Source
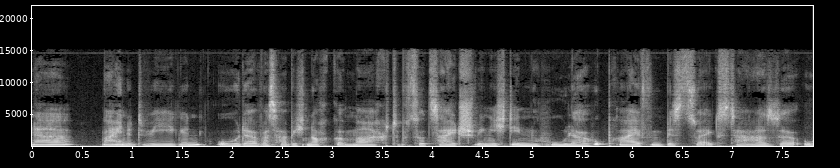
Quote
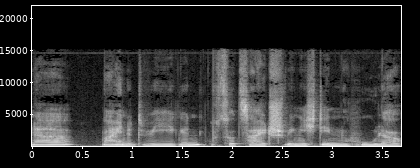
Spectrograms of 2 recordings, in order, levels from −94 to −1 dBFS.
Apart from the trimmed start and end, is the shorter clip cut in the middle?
yes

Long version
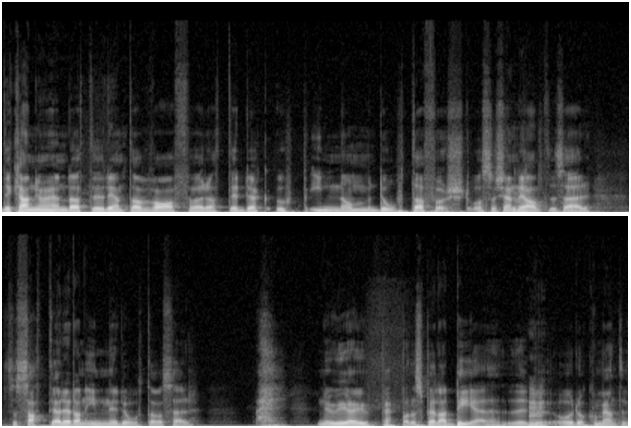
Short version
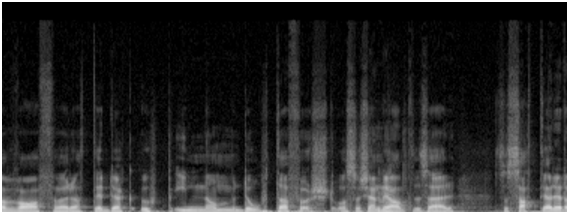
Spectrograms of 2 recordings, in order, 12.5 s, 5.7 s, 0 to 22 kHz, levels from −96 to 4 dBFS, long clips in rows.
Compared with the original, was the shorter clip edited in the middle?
no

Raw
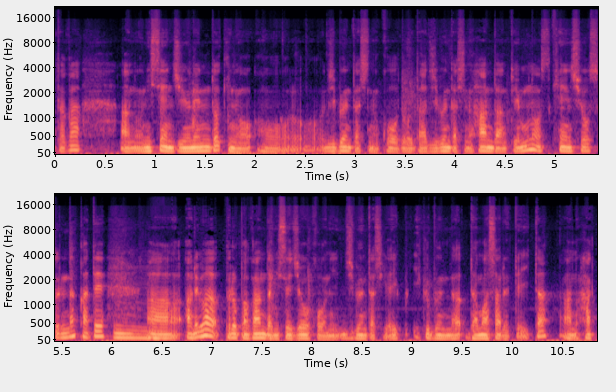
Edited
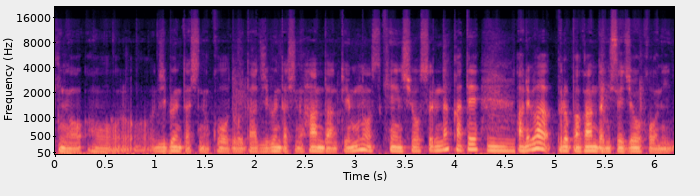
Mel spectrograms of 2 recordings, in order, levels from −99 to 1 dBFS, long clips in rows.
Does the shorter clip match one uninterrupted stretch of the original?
no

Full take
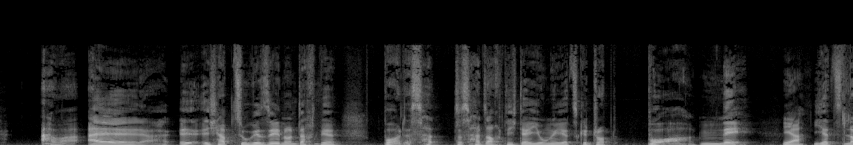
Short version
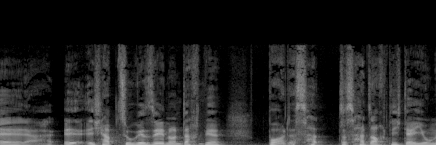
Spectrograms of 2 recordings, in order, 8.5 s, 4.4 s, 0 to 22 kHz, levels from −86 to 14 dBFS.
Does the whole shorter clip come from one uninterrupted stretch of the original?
yes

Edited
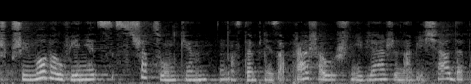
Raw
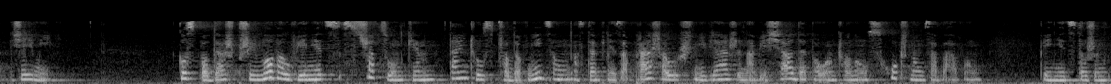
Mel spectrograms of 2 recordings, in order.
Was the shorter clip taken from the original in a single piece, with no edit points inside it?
no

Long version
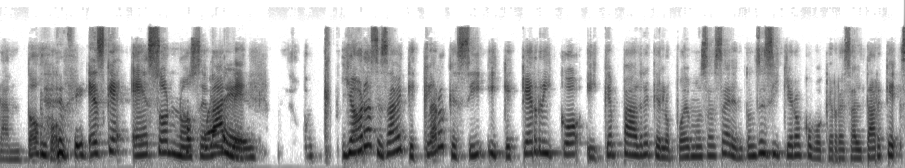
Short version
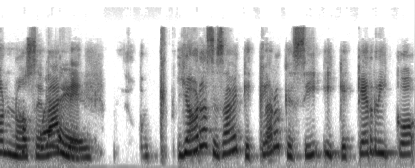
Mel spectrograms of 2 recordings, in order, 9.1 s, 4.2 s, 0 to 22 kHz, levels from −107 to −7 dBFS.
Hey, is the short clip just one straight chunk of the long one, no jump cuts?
yes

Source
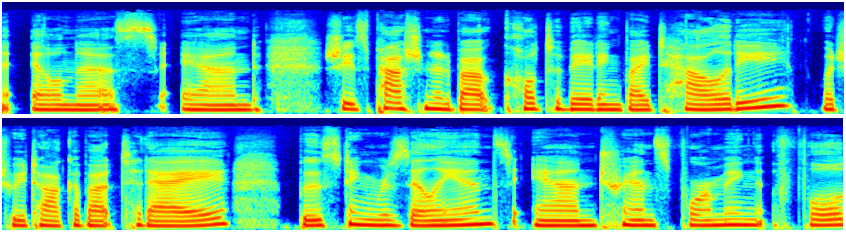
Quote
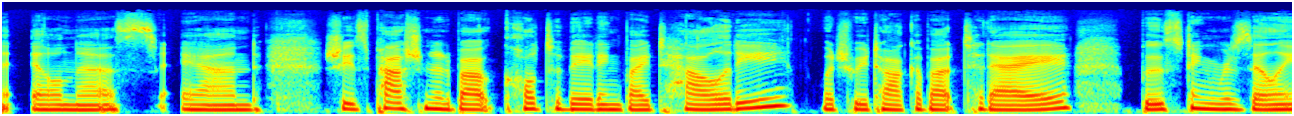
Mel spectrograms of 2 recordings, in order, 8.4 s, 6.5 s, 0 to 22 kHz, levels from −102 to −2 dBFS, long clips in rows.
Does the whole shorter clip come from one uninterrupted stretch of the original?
yes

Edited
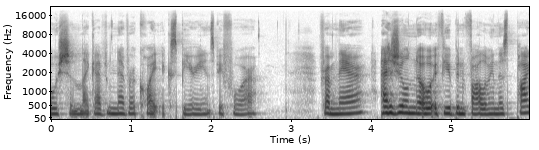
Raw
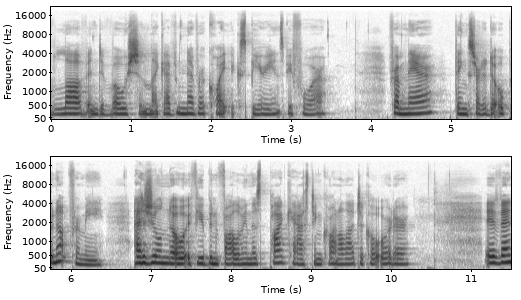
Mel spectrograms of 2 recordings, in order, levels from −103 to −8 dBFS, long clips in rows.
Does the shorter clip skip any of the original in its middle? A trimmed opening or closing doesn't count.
yes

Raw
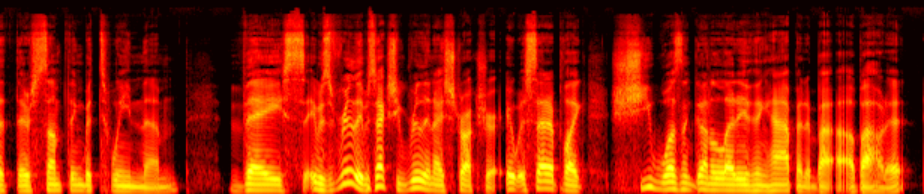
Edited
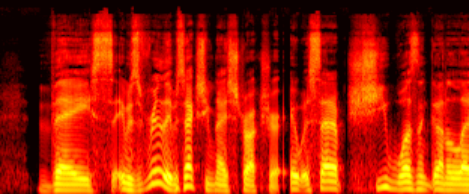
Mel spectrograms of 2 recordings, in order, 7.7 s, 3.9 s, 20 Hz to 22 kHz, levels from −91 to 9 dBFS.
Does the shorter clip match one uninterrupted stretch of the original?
no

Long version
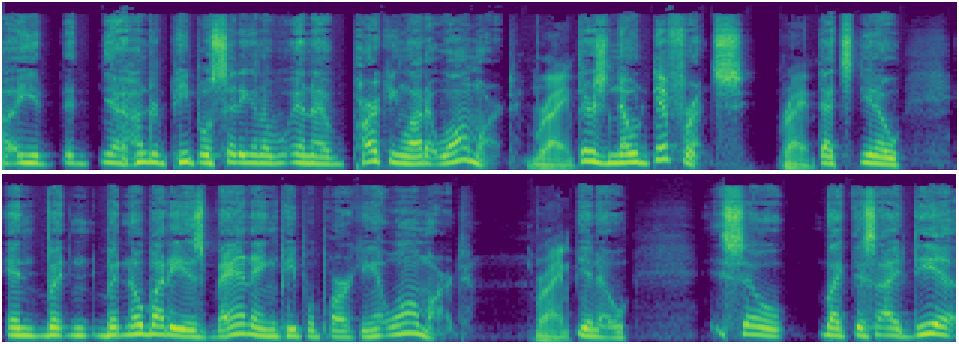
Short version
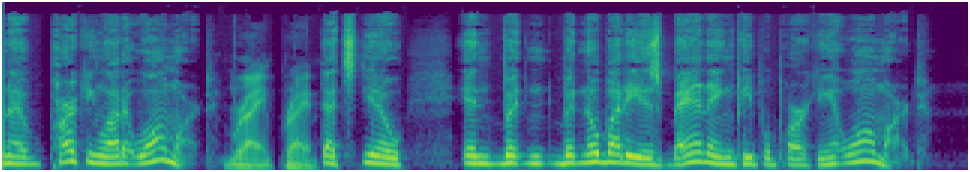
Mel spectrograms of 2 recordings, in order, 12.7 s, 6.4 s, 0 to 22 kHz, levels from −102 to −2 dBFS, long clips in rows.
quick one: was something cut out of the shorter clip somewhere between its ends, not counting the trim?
yes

